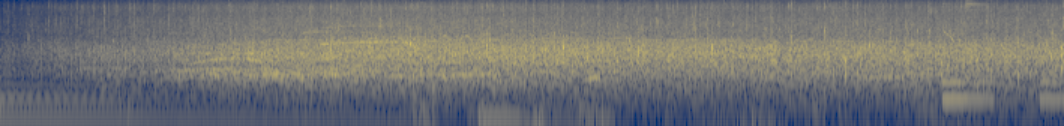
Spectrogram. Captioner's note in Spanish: Aplausos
